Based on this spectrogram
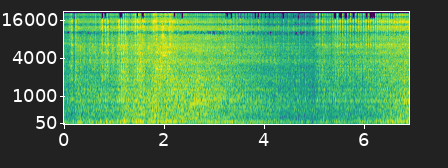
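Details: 1992-ish Cushman Truckster from a field, first run after revival: engine catches and idles as a low, steady thrum with even firing pulses; normal idle, kill switch apparently not hooked up so it ran until out of fuel.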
